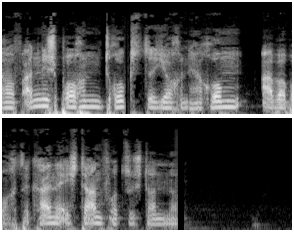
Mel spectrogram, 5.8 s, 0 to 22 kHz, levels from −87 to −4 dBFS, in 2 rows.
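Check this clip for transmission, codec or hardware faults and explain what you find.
One hardware fault recurs: intermittent contact, at 1.22–1.30 s and 4.63–4.73 s. A loose connection opens for about 53 ms and 74 ms, dropping the speech to faint hiss, with crackle at each break.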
